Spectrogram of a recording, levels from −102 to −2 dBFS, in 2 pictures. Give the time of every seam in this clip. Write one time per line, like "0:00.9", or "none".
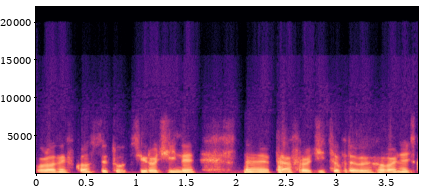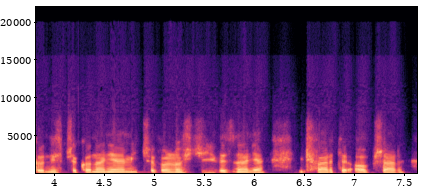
0:03.7

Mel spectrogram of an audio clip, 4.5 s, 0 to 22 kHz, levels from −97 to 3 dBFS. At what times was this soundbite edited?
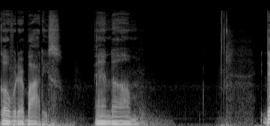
0:01.2

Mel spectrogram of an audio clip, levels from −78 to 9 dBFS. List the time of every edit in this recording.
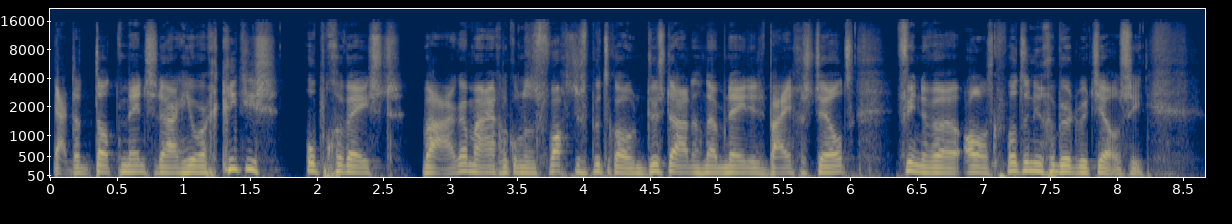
0:07.1

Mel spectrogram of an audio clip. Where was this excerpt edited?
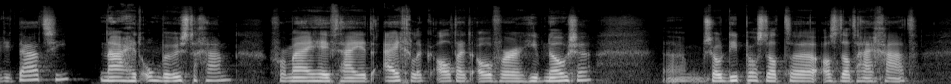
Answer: none

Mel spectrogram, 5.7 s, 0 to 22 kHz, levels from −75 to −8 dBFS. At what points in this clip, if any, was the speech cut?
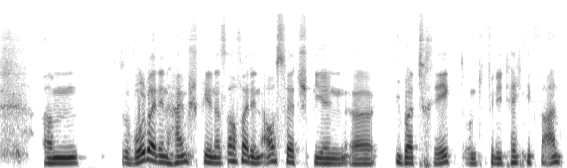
none

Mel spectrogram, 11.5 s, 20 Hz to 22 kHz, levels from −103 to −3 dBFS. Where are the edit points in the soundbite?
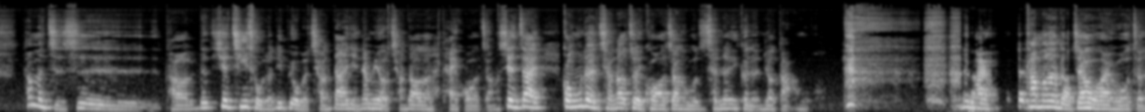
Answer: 0:05.6
0:09.6

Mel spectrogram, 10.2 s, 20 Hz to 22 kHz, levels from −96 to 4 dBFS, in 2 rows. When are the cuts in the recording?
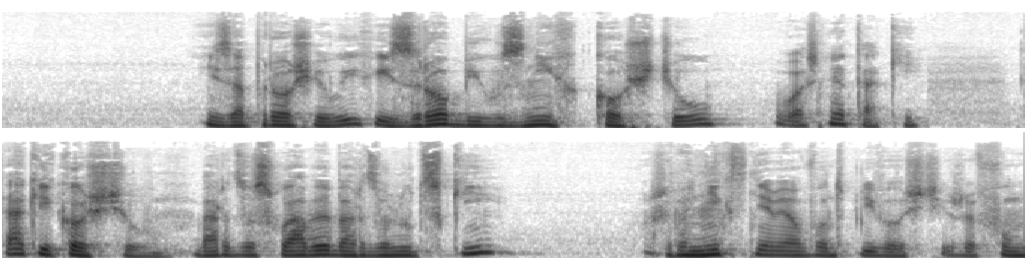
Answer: none

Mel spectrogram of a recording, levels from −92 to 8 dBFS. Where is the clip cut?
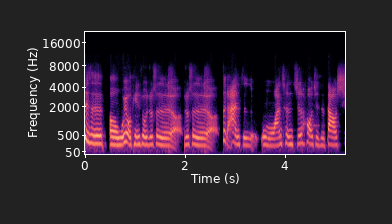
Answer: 0:02.0

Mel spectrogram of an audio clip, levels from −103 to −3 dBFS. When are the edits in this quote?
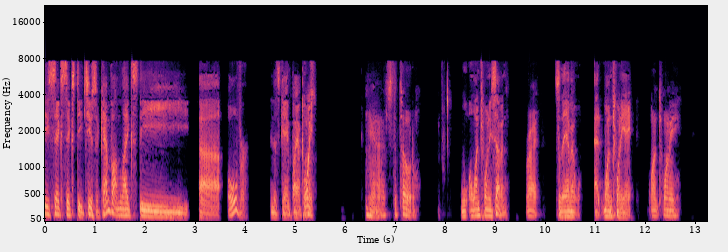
none

